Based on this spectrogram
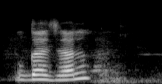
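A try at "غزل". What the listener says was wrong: नहीं गजल फिर से बोलिए, गईन के साथ गजल।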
